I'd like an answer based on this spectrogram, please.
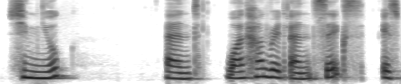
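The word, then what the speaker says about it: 십육: the rules of assimilation luke becomes nuke after consonants except for rior so 16 is pronounced as shimnuk and 106 is pronounced as pengnu 30.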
